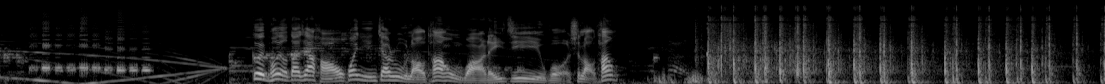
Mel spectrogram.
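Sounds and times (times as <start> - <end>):
speech: 2.5 - 6.2
burst of gunfire: 7.0 - 11.0.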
